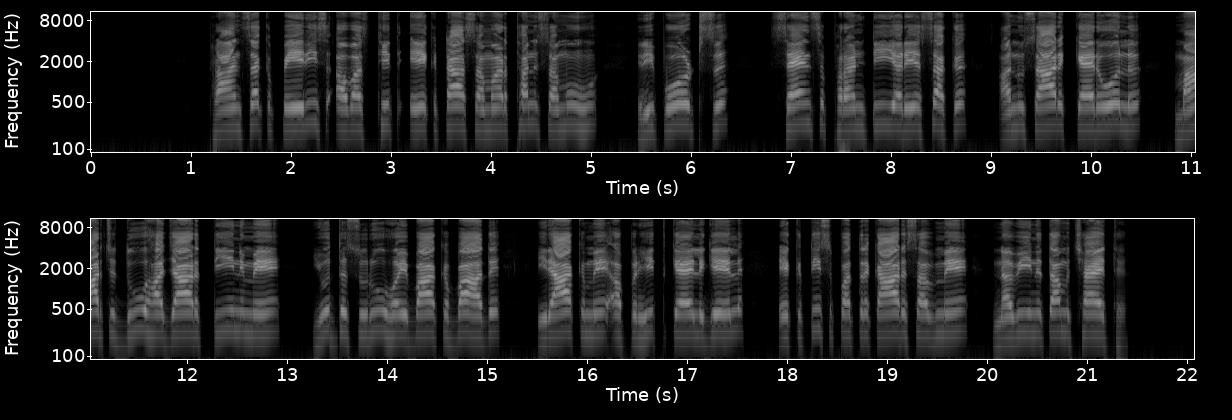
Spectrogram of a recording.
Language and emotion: Maithili, neutral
